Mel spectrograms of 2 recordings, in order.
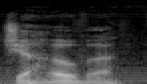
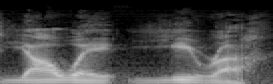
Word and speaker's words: Yahweh Yireh: And it's not actually pronounced Jehovah. That is an English butchering. I just have to throw that out, not that it matters. It's Yahweh Yireh is what you would really say if we spoke Hebrew.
